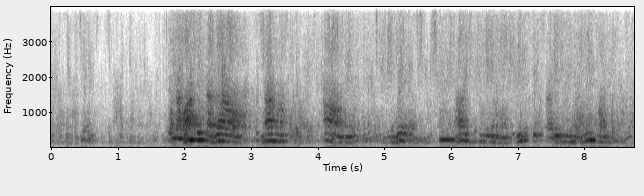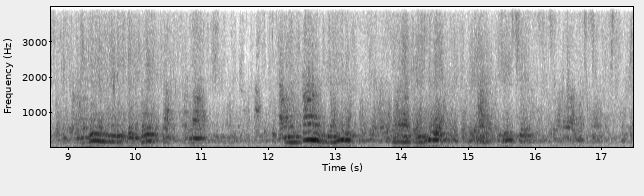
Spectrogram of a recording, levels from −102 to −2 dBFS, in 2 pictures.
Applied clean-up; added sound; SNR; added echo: neural separator model SepFormer DNS4.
